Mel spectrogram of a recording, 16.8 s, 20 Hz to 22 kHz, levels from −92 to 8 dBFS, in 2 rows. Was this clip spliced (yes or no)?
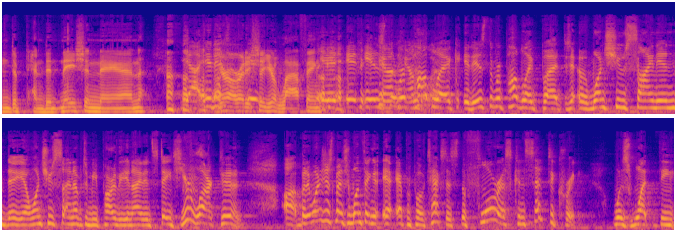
no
